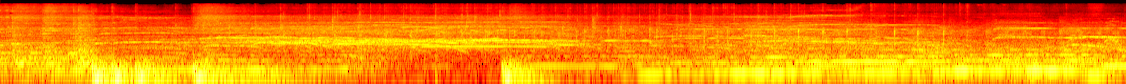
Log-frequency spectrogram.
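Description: Live country band playing loud in a concert hall: fiddle, guitars, bass and drums, with the crowd cheering and whooping over it. About halfway through, the bass and drums drop away for a couple of seconds, then come back in with a hit.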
